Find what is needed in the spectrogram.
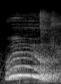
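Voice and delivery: high, loud "woo"; cheering whoop. Real, not acted. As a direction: whoop along with the crowd. Cheering the season launch with audience.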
